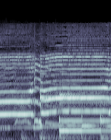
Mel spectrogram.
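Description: A sung voice holding long notes. It steps up a little in pitch just before halfway, and a second, lower note joins it a little after halfway.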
